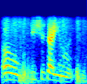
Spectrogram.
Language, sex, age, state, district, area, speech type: Bodo, female, 60+, Assam, Kokrajhar, rural, conversation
